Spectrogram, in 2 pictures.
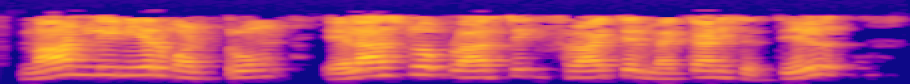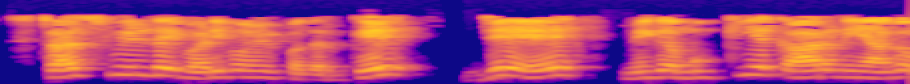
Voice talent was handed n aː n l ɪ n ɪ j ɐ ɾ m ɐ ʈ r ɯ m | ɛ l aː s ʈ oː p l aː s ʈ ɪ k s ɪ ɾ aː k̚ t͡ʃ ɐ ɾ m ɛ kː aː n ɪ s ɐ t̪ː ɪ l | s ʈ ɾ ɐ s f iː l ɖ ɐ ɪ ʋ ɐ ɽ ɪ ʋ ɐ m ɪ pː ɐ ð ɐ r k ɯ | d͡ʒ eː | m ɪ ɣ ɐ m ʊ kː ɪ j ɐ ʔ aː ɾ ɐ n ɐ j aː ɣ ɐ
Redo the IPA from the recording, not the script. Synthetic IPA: n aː n l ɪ n ɪ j ɐ ɾ m ɐ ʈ r ɯ m | ɛ l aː s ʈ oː p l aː s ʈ ɪ k f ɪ ɾ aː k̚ t͡ʃ ɐ ɾ m ɛ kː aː n ɪ s ɐ t̪ː ɪ l | s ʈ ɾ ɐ s f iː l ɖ ɐ ɪ ʋ ɐ ɽ ɪ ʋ ɐ m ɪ pː ɐ ð ɐ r k ɯ | d͡ʒ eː | m ɪ ɣ ɐ m ʊ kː ɪ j ɐ k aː ɾ ɐ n ɐ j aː ɣ ɐ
